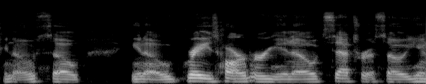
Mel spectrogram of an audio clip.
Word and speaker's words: Grays Harbor: Washington pretty much you know so you know Grays Harbor you know Etc so you know now there's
